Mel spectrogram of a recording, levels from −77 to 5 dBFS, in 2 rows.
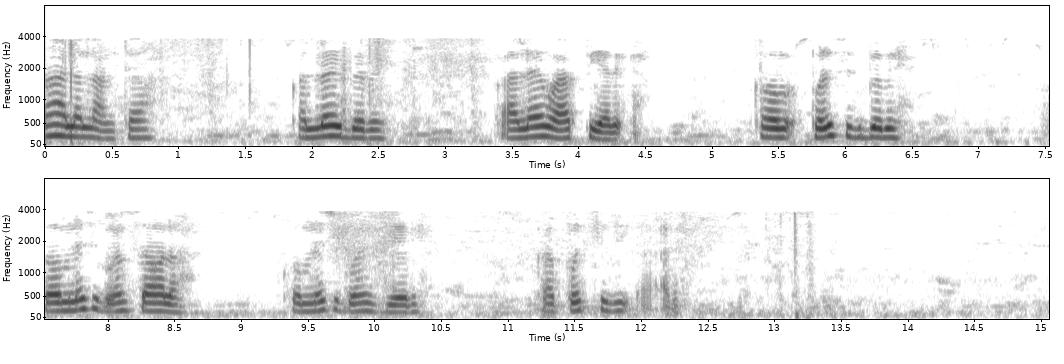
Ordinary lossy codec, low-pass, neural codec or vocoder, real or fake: AAC, 16 kbps; 7.2 kHz; none; real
